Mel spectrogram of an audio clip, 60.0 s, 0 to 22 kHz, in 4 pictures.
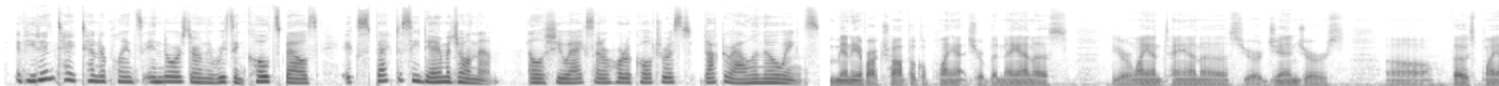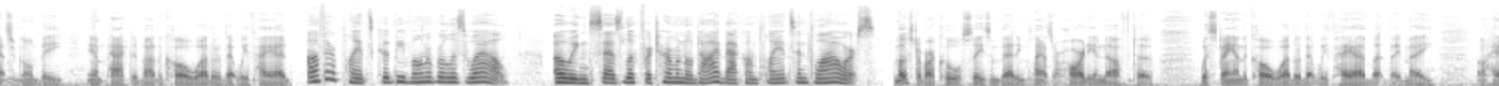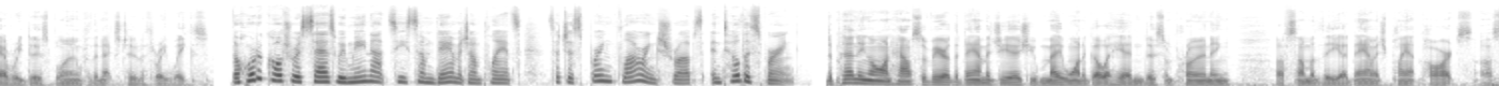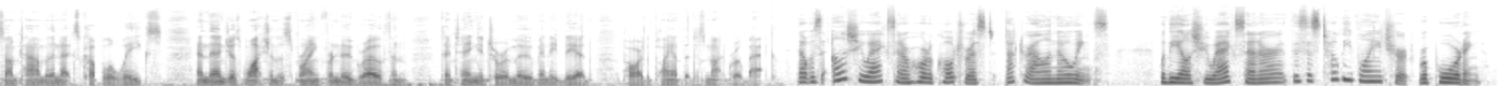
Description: (Radio 01/18/10) If you didn’t take tender plants indoors during the recent cold spell, you can expect to see damage to them.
